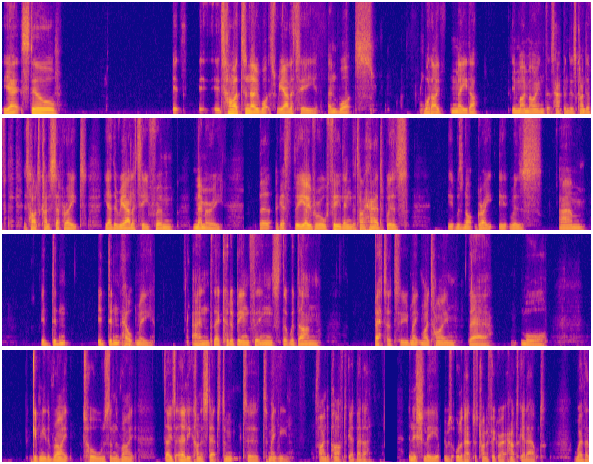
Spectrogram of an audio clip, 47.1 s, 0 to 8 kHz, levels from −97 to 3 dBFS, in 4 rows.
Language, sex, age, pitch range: English, male, 40-59, 80-95 Hz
